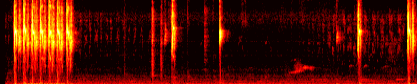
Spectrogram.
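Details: Olive-backed sunbird (sogon) in lively song meant to provoke rival sunbirds: a fast, very high, sharp trill of about ten notes over one second, then scattered thin high chirps separated by silence.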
